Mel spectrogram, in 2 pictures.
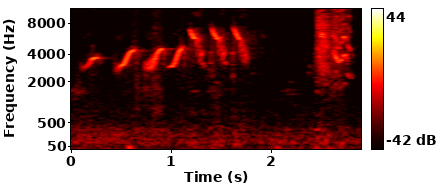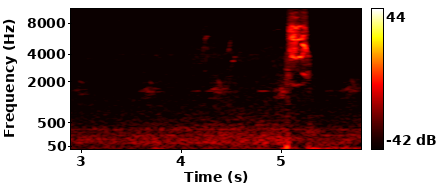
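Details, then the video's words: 'Tuí tuí' style song of a double-collared seedeater, used by breeders to warm up and train males: seven clear upslurred whistles in quick succession, then a buzzy rasping burst, a short pause, and one more harsh buzz. "ESQUENTAR CANTO DO COLEIRO TUÍ TUÍ PARA ENCARTE TUÍ TUÍ PERFEITO PARA ENSINAR PAPA CAPIM E COLEIRO"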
